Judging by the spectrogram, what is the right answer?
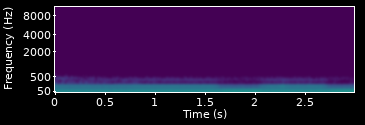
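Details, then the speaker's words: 1957 Gibson EB short-scale bass: a steady low mains hum with a buzzy overtone from its noisy single-coil pickup, measured at 32K, with the volume and tone controls up and the bass not being played. "This is the single coil pickup. This is noisy. You can hear it humming."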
